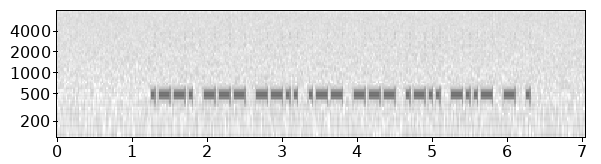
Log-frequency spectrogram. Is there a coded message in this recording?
Yes: Morse code (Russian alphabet) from 1.2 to 6.4 s, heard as a keyed tone, machine-sent, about 24 wpm, 480 Hz. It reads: ПОЗВОЛЬТЕ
